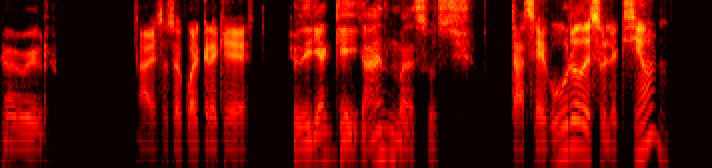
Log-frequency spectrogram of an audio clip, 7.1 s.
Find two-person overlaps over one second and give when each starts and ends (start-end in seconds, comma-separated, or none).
none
